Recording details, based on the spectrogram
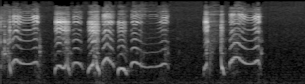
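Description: A human voice imitates the squeak of a sonar technician's footsteps down a ship's passageway: a quick series of high, rising-and-falling squeaks in two close bursts with a short pause between.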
